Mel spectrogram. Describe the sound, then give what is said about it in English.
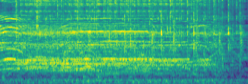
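A dense, continuous roar of a rally crowd of thousands of community members, teachers, students and kids outdoors in Portland, heading towards the Burnside Bridge, many voices blending into a steady wash of cheering and chatter that holds at a fairly loud level throughout. “I'm looking back at a crowd of thousands of community members, teachers, students, kids, heading towards the Burnside Drip Bridge.”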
